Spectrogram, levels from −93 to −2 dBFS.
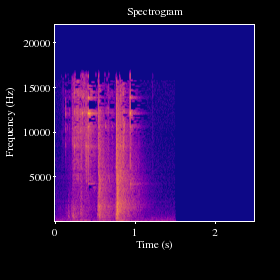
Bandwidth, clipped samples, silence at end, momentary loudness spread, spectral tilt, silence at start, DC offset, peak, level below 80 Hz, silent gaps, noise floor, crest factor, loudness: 17 kHz; under 0.1%; 1.4 s; 9 LU; 0.5 dB/octave; 0.2 s; under 0.1%; -8 dBFS; -70 dBFS; none; -57 dBFS; 26 dB; -27 LUFS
